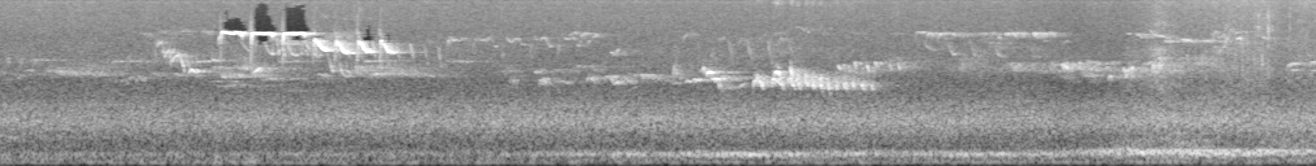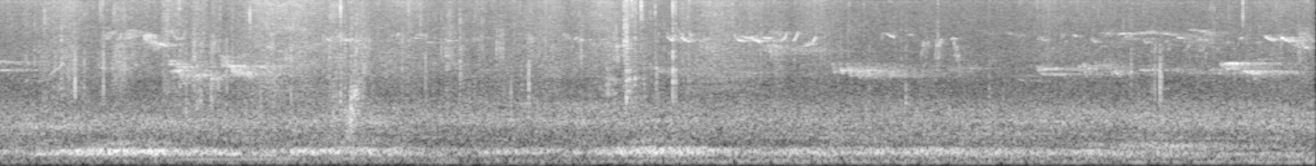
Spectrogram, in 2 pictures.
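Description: Garden birds chirping faintly in the background. About halfway through, a louder low rumble joins in and swells and fades every second or two.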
